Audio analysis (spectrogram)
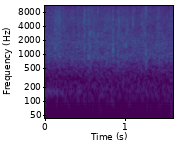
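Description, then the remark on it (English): A crowd applauds for Jesus Christ, many hands clapping at once in a dense, even wash of sound that stays at a constant moderate level throughout, with no voices standing out. “Shall we clap for wonderful Jesus Christ?”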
